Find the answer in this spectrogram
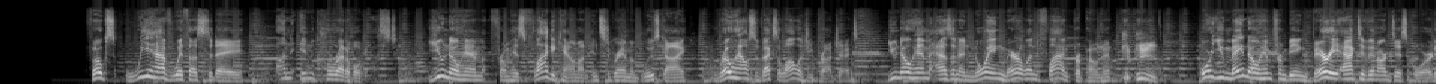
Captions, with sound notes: folks. We have with us today an incredible guest. You know him from his flag account on Instagram and Blue Sky, “Rowhouse Vexillology Project”, you know him as an annoying Maryland flag proponent (ugh), OR! you may know Him from being very active in our Discord...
